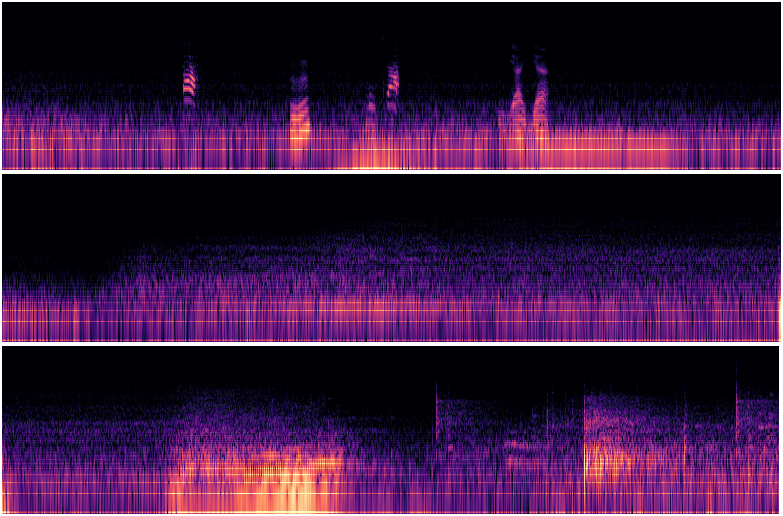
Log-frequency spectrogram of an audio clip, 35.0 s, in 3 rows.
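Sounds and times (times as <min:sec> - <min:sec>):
car engine idling: 0:02.5 - 0:11.7, 0:13.4 - 0:35.0
car engine revving and driving past: 0:04.7 - 0:07.4, 0:13.2 - 0:35.0
thump: 0:23.3 - 0:23.6.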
